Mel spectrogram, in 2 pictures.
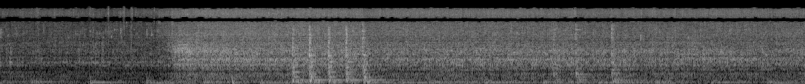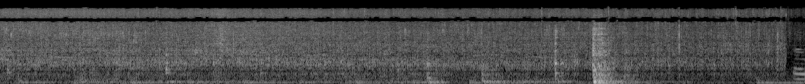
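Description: Tortillas dipped in mole sizzling as they fry in hot oil in a pan. The sizzle grows louder about two seconds in as another tortilla goes in, with metal tongs clicking a few times soon after and one sharp tap near the end.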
